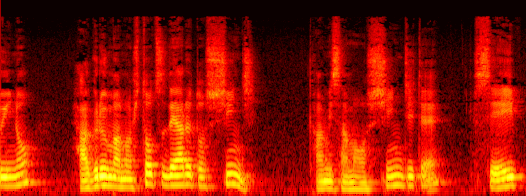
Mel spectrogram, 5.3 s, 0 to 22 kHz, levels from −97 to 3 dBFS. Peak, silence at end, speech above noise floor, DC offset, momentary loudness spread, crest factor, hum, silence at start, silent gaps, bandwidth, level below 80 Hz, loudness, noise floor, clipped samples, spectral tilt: -8 dBFS; 0.05 s; 33 dB; under 0.1%; 17 LU; 18 dB; none; 0 s; none; 16 kHz; -60 dBFS; -25 LUFS; -58 dBFS; under 0.1%; -5.5 dB/octave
